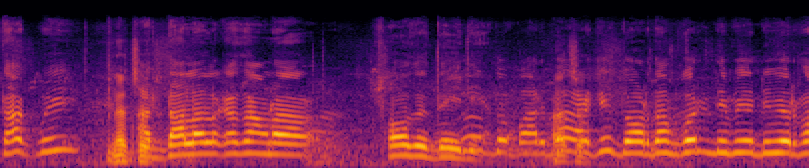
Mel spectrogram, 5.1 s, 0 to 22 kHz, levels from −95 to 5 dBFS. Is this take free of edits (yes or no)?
no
